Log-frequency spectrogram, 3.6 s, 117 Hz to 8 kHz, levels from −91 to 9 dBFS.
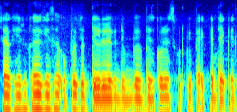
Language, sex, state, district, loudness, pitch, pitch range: Hindi, male, Madhya Pradesh, Umaria, -16 LUFS, 100 Hz, 100-115 Hz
